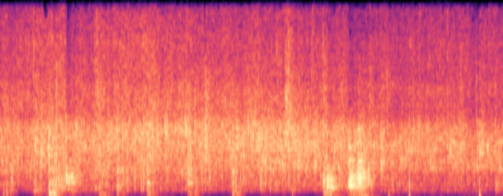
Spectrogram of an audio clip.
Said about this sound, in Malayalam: ഉരുളക്കിഴങ്ങ്, ഇതെല്ലാം കൂടെ നമുക്ക് ഒന്നിച്ചിട്ട് നന്നായിട്ട് വേവിച്ചെടുക്കാം.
